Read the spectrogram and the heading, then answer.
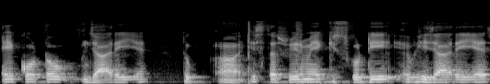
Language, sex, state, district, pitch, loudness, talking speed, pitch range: Hindi, male, Jharkhand, Deoghar, 115 Hz, -16 LUFS, 195 wpm, 115-120 Hz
